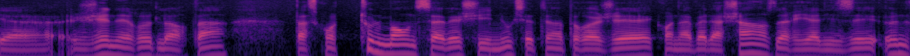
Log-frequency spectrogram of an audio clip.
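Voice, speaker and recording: A middle-aged man with a Québécois French accent and a somewhat low voice speaks in a documentary interview. He talks hesitantly, filling pauses with "euh" and stacking up points one after another as a company representative. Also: mellow, dry recording. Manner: hesitant, frequent "euh" fillers, listing phrases. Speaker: wood supplier company representative.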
